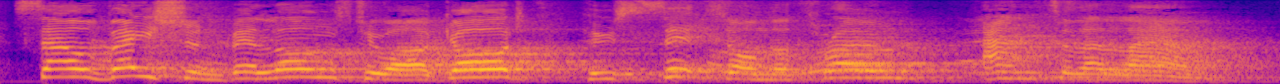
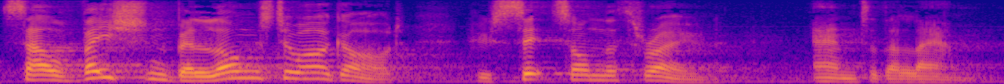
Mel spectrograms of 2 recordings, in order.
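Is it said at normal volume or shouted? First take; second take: shouted; normal volume. First: It is shouted out very loudly. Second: It is said at normal reading volume.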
